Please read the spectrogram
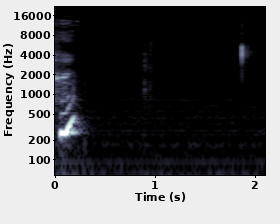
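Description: A woman's short spoken "huh?", then a pause of near silence broken by a faint tick about a second in and a short, sharp click near the end.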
